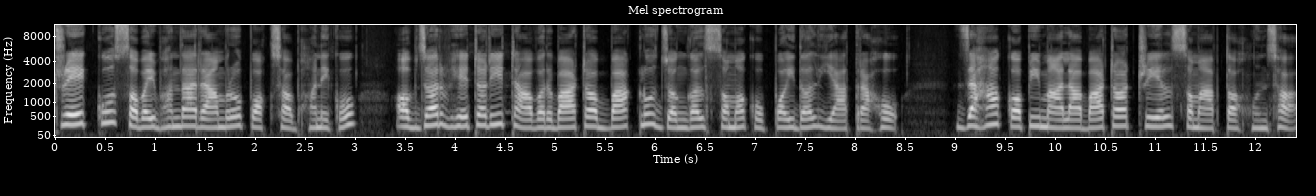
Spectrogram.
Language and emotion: Nepali, neutral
